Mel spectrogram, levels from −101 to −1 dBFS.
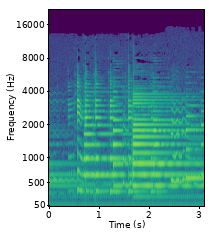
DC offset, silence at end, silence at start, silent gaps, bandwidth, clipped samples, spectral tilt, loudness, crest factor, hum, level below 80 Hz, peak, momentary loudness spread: under 0.1%; 0 s; 0 s; none; 13.5 kHz; under 0.1%; -2.5 dB/octave; -19 LUFS; 20 dB; 50 Hz at -45 dBFS; -48 dBFS; 0 dBFS; 8 LU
